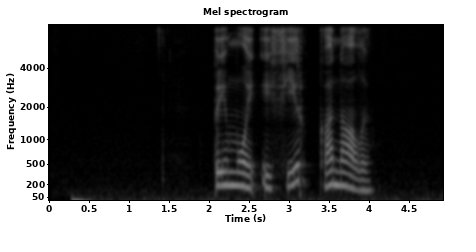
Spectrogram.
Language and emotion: Russian, neutral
